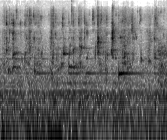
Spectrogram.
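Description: Seasoning liquid for Korean water kimchi being strained, with quiet irregular drips and trickles of liquid falling into a container, faint and close, no speech.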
